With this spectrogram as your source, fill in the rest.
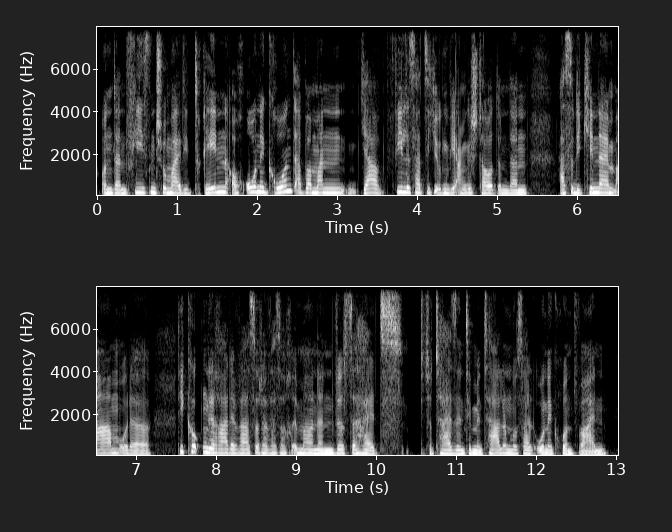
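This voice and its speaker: A woman's voice: lowish voice, brisk, no echo. Chatty mother telling stories, dry sound. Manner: animated, acts out quotes of her children. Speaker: podcast co-host, mother. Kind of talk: casual chat, storytelling.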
